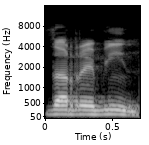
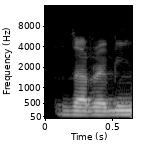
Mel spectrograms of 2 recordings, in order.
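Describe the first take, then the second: First: ذربین said alone, louder, with falling tune; loud, careful classroom pronunciation of ذربین; citation word. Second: Said in the usual way. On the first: Shown as a demonstration. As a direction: present ذربین clearly as a new vocabulary word. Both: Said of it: "ذربین وہی جو".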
